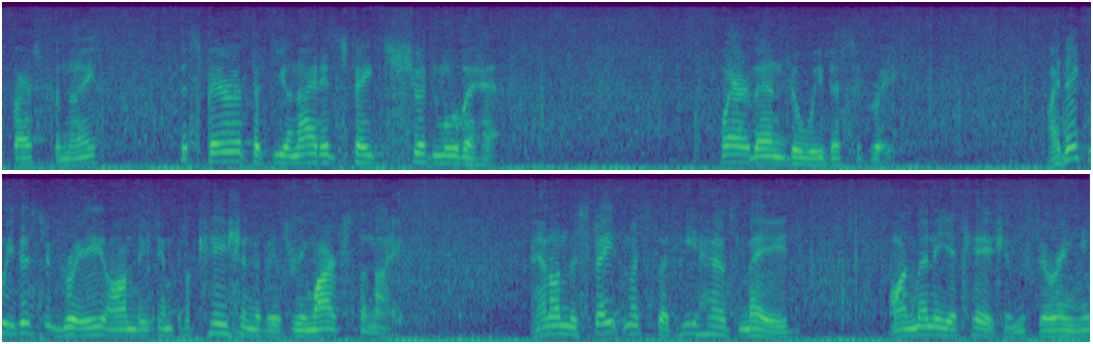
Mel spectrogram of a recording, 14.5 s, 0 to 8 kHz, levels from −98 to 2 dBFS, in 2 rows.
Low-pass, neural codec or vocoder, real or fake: 7.2 kHz; codec, 16 kHz, 4 kbps, X-Codec, HuBERT features, trained on general audio; fake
